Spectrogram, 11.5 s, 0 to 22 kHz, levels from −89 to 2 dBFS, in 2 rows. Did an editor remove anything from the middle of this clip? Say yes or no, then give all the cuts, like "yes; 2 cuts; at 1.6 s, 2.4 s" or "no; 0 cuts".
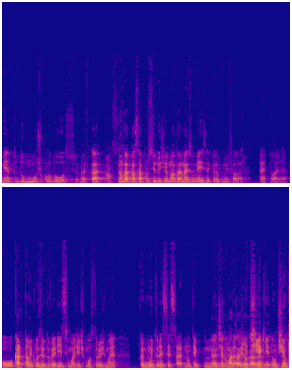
no; 0 cuts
